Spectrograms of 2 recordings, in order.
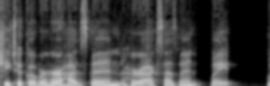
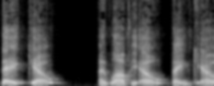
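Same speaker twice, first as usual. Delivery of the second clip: very high, tearless, bad fake crying sob; 9 semitones higher than usual. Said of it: "no tears. Just like the".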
